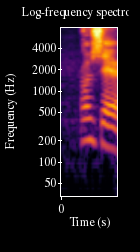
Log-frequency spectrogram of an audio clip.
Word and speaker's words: Rogier: Rogier is how it's pronounced, I guess.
